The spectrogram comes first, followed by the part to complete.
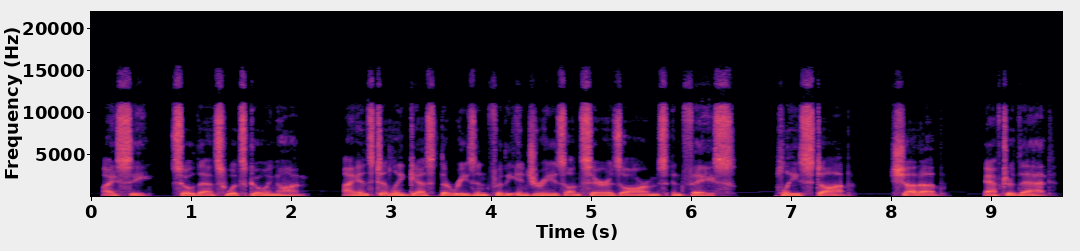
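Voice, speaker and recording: Man, story narration, lively pitch, dry recording, faint music behind. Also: vocal fry, dry recording. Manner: reads every character in one plain voice.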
